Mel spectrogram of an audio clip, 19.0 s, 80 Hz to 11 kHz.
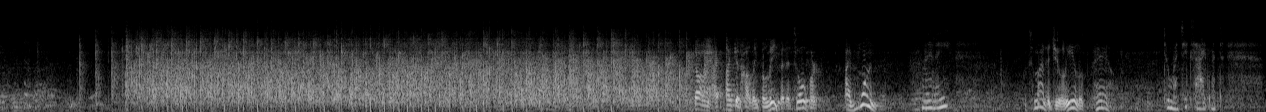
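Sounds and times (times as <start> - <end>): audience applauding: 1.2 - 11.2.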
